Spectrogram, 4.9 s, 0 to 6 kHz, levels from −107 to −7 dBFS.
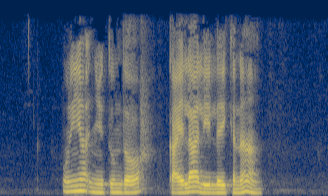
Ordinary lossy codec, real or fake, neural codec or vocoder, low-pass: AAC, 48 kbps; real; none; 5.4 kHz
